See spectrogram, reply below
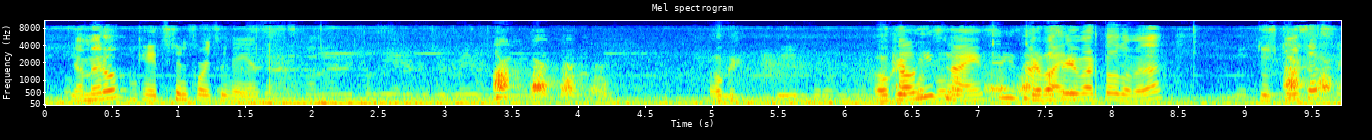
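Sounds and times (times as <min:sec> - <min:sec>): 
speech: 0:00.2 - 0:02.0, 0:03.4 - 0:04.4, 0:05.0 - 0:09.7
dog barking: 0:03.4 - 0:04.3, 0:07.0 - 0:07.7, 0:09.3 - 0:09.7.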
